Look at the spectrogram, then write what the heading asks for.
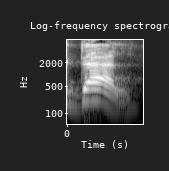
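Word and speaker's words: دال: from this fat of del is that you say dal here when you do del your tongue has to be flat in your mouth before you even start okay you cannot even start to pronounce the letter del until look at my mouth my tongue is flat it's wet at that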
